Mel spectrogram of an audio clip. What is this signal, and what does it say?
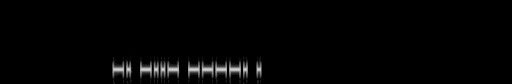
Morse code, heard as a keyed tone, about 36 wpm, 700 Hz. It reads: NX9E
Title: USA Call Signs - 4 Characters - Repeated 3x - 35wpm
